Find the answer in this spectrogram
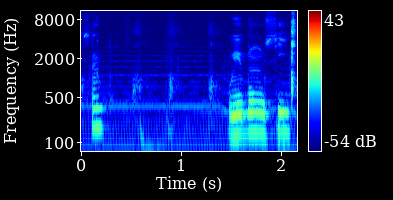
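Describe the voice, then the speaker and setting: A man's voice: on the high side, fairly even intonation, a little slow, loud music behind the voice. Hesitant young man narrating gameplay. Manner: hesitant, many fillers. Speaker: gaming YouTuber. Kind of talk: casual gameplay commentary.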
